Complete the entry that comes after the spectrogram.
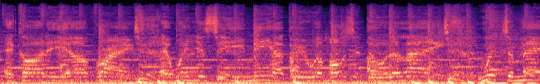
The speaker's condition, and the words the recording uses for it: No condition.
